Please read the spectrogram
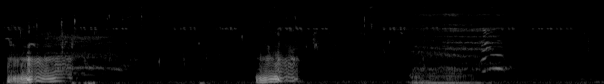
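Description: Goat bleating three times, each a short, wavering bleat: one at the start, another near three seconds in, and a higher-pitched one a little after four seconds.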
